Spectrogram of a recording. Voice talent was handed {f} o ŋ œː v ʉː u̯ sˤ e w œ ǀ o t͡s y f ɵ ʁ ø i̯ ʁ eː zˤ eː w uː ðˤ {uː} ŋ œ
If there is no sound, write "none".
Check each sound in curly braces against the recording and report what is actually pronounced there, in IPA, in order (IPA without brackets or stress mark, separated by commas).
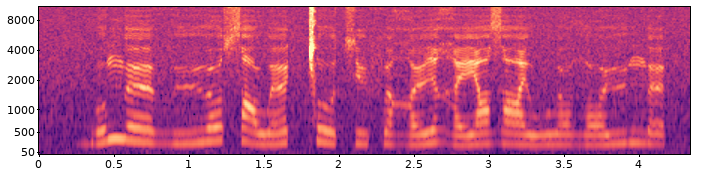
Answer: b, ʉː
